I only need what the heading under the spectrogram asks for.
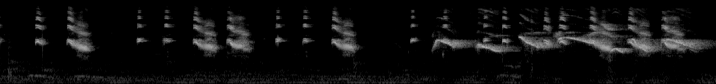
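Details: Green-winged saltator, or trinca-ferro, opens with a series of sharp ringing chips and burry double notes, then breaks into a loud, continuous, warbled, whistled phrase lasting nearly three seconds.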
